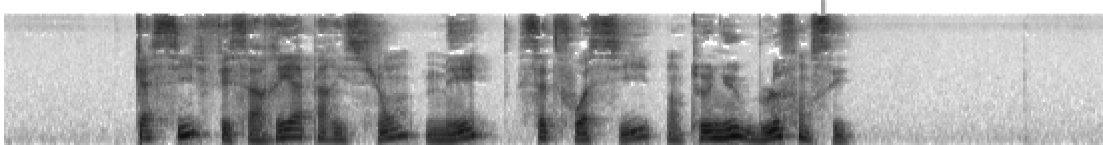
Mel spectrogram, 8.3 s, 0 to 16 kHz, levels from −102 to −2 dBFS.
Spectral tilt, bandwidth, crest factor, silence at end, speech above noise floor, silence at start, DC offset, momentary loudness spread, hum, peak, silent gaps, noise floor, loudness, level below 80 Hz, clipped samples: -3.5 dB/octave; 11.5 kHz; 18 dB; 1.9 s; 48 dB; 1.05 s; under 0.1%; 10 LU; none; 0 dBFS; none; -65 dBFS; -16 LUFS; -48 dBFS; under 0.1%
